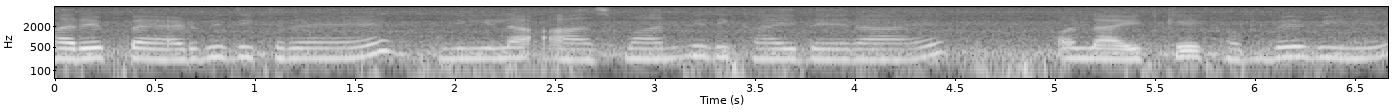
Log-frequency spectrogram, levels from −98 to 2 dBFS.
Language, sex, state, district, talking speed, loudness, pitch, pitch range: Hindi, female, Uttar Pradesh, Varanasi, 170 wpm, -17 LUFS, 230 Hz, 215-245 Hz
